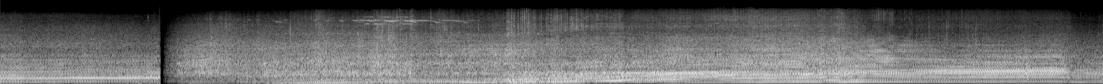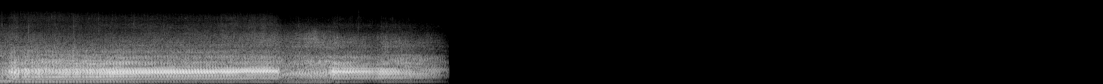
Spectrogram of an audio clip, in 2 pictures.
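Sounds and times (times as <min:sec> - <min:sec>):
rally car engine accelerating: 0:00.0 - 0:13.8.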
